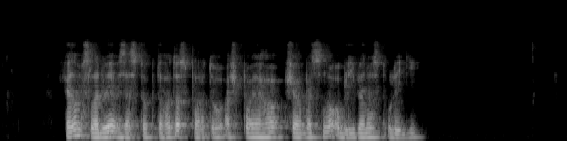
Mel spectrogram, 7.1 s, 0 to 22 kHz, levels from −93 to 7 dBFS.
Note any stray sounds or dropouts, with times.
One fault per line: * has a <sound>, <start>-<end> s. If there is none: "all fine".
all fine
